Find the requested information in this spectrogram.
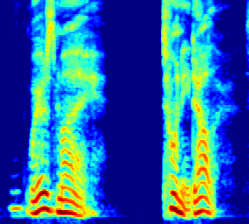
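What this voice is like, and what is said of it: William Shatner impression. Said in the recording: “my William Shatner impression ... That's pretty good ... it's serviceable at any rate ... our Shatner impressions”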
